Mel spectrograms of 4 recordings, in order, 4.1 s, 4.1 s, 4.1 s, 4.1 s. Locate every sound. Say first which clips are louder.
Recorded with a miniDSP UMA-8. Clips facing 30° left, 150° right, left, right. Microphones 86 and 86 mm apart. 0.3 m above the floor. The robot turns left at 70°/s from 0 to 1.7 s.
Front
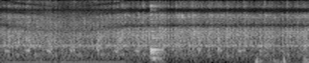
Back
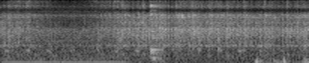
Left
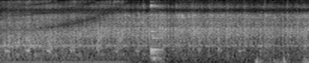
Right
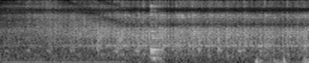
0.0 s a lawn mower: front 8 dB, left 14 dB; 90° left; by 4.1 s 30° right
2.0 s a cowbell: front 10 dB, right 3 dB; 10° right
